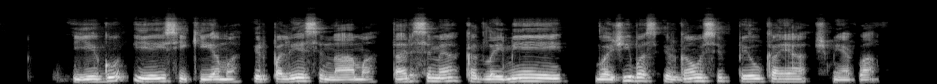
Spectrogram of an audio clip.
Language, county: Lithuanian, Tauragė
